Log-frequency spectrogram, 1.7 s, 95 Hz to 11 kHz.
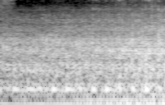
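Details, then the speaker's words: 2002 Renault Master 2.2 dCi with an intermittent crank-no-start, just restarted after fitting genuine pump parts and new heater plugs, air box off and low fuel: steady, even diesel tick-over with consistent clatter, idling normally while checked for leaks. "Right, what I'm going to do, I just want to leave this running. I want to make sure there's no leaks in the system."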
